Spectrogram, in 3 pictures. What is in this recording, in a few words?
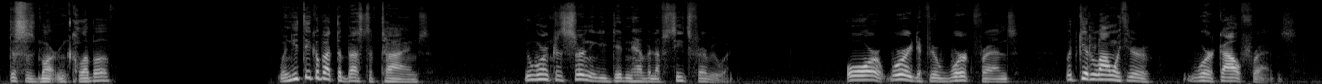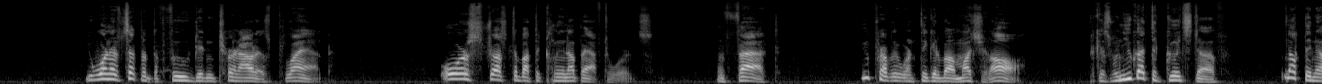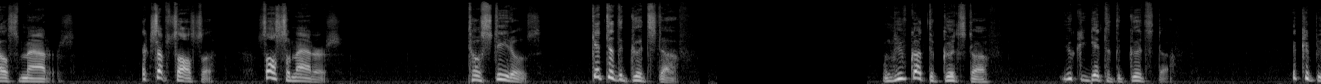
commercial; Innovative LA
